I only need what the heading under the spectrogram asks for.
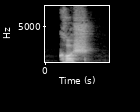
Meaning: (adjective) 1. hooked; curved 2. crooked; not straight as it should be 3. crooked; dishonest or of otherwise dubious morality; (noun) an eighth note or quaver
- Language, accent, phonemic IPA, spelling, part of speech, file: French, France, /kʁɔʃ/, croche, adjective / noun, LL-Q150 (fra)-croche.wav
